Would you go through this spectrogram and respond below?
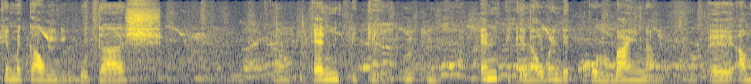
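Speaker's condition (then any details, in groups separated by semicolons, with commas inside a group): No condition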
